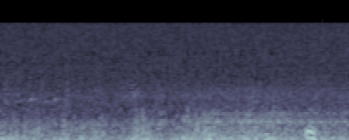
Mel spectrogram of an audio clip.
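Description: Only low wind rumble and faint background murmur are heard, with no clear animal call.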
